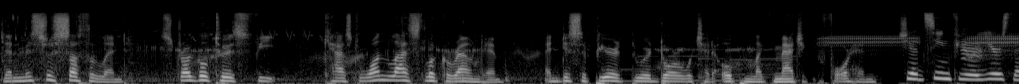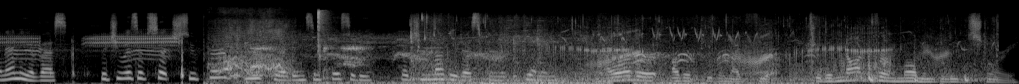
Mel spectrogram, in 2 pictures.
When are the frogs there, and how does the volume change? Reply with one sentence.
The frogs can be heard from 0.0 to 20.2 s, getting louder.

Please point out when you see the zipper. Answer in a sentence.
The zipper can be heard from 12.2 to 13.2 s.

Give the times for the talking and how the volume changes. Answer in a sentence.
The talking can be heard from 0.0 to 20.3 s, at a steady volume.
